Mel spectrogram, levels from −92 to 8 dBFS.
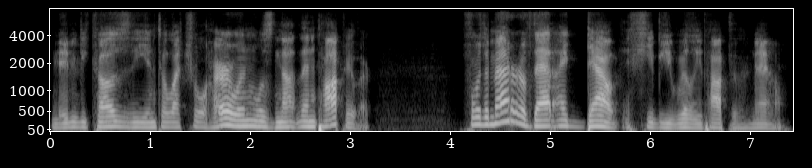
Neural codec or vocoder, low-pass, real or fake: codec, 32 kHz, 1.9 kbps, SNAC; 7.2 kHz; fake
